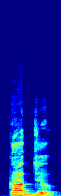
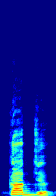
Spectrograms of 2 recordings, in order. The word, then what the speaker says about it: कब्ज: तो बन गया ख्याल कब्ज कैसे पढ़ेंगे कब्ज कबज नहीं कब्ज सच्चा कैसे पढ़ेंगे सच्चा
